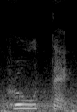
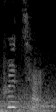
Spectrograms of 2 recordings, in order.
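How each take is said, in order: First: The first syllable has a full 'pro' vowel. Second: The first syllable has a reduced 'pruh' vowel. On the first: The speaker calls it wrong. "Malaysians have been pronouncing it as protect. The reason is because the spelling is P R O, which is wrong" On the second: The speaker calls it right. "like P R U H T E C T"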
